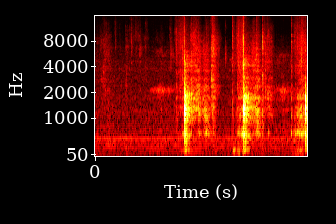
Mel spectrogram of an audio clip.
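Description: Chef's knife cutting through partly frozen chicken breast and striking a wooden cutting board: two sharp knocks about a second apart, the first a little under two seconds in, each followed by a light scrape.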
